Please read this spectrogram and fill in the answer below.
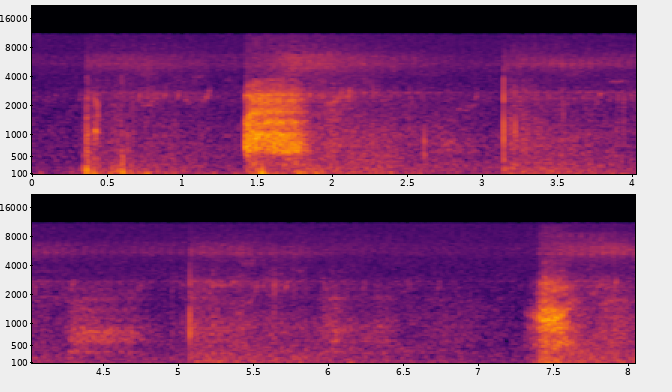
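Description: Cut pine wood and branches being handled: a brief loud crash about a second and a half in and another near the end, with a few lighter knocks and a softer rustle between.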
